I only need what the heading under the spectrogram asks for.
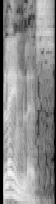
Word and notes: blameless: anglais

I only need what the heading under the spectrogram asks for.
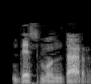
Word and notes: desmontar: espagnol

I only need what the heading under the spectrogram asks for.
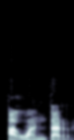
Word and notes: aguantar: espagnol

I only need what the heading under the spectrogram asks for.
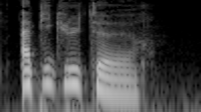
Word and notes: apiculteur: francais

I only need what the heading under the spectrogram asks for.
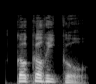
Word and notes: cocorico: francais

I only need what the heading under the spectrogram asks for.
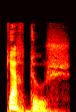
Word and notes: cartouche: francais

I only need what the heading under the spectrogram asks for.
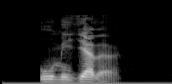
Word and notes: humillado: espagnol

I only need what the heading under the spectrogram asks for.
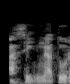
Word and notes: asignatura: espagnol

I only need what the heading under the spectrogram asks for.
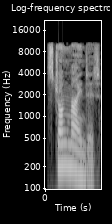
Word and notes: strong-minded: anglais

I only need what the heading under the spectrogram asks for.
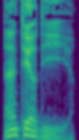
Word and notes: interdire: francais

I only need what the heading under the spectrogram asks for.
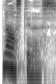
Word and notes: nastiness: anglais

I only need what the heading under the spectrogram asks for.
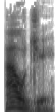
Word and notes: algae: English

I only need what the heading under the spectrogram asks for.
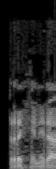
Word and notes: regenerar: espagnol

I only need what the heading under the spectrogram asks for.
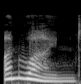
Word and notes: unwind: anglais

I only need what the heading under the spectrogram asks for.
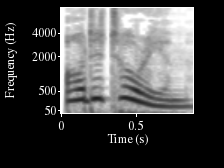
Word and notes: auditorium: anglais

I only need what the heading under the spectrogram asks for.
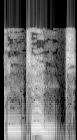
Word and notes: content: anglais

